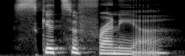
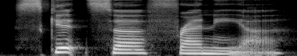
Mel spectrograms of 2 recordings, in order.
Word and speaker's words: schizophrenia: Word 68, schizophrenia. Common mispronunciation, schiz-o-phre-ni-a. Correct pronunciation, schit-zo-phre-ni-a. The s-c-h makes a sk sound. Five syllables.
